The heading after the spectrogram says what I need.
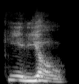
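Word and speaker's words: κυρίου: Ahora, la otra palabra que compone día del Señor en griego es la palabra ipió o también que se pronuncia como kirou. Kiriou que significa señor, pero señor no en el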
